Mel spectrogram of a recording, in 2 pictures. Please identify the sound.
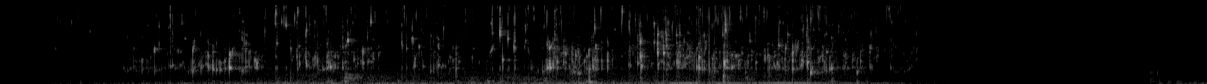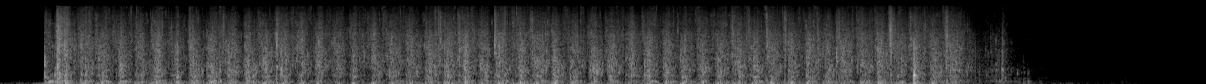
09 Swirling Water
water being swirled by hand - 2 variations
Panska, Water, Bubbles, CZ, Czech, Splash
